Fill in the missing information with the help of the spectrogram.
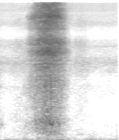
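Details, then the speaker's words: Man having a series of sneezes with nose tickling beforehand: a single sharp, hissing burst of air under a second; ordinary sneeze. "I love that feeling. It's yeah, when it just kind of builds, builds a builds up on you. Oh, it feels so good. I feel it. Another one comes."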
